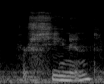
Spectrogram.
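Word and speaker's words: Vershinin: I'm still learning how to pronounce his name. Verschinen. I think that's actually the closest I've been to his actual name as intended by the author.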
